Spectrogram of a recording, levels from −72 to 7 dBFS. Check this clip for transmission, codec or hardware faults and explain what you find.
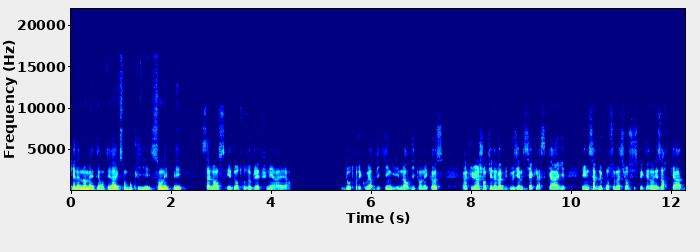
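One fault is audible. Input switched to a poorer device at 2.46 s, after "son bouclier son épée": likely a microphone change, cutting everything above 10.3 kHz and dropping the level about 5 dB, with no gap.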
